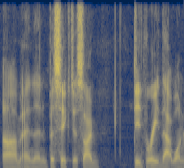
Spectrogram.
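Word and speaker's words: Beşiktaş: It's Besiktas.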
